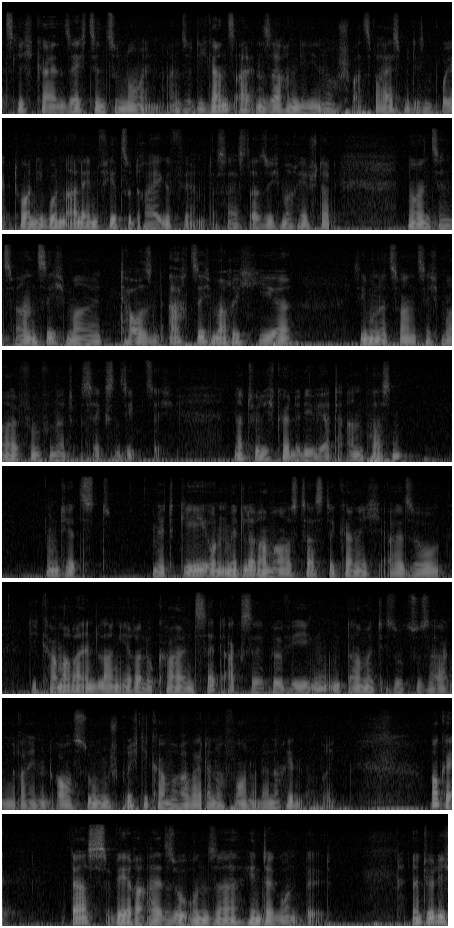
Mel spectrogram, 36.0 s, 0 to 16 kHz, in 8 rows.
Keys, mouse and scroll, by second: 6.2-8.2 drag, 15.9 g, 19.9 g, 22.4 g, 24.4 g.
